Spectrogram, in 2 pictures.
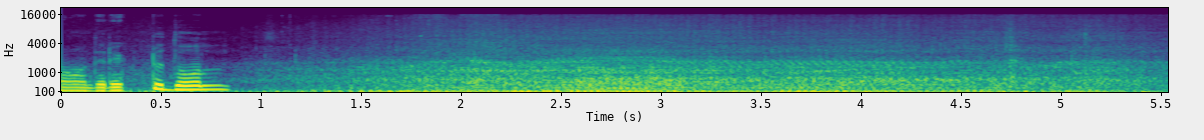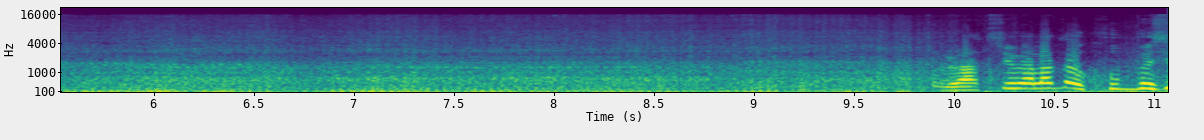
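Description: Wind rushes steadily past a moving motorcycle.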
